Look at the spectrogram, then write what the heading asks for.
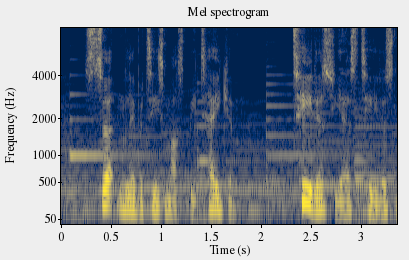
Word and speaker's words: Tidus: Final Fantasy X, Tidus Disappears. Yes, it's pronounced Tidus, not Tidus, look it up. Okay, so usually I'd only do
